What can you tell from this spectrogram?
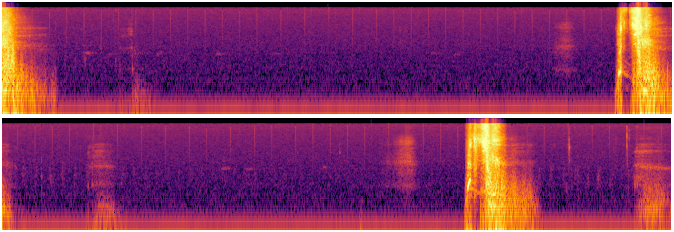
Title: New sneezes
